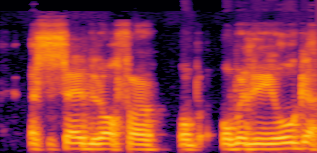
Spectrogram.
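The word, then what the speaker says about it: Omeonga: The one that I'm debating from a Livingston perspective more is the sending off for Omenioga. Is that how you pronounce it? Omenioga? Omiyonga.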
